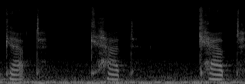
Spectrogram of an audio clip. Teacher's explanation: The next one is velars, sounds produced by placing the back of the tongue against the soft part of the roof of the mouth, like k in cat, cat, cat.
